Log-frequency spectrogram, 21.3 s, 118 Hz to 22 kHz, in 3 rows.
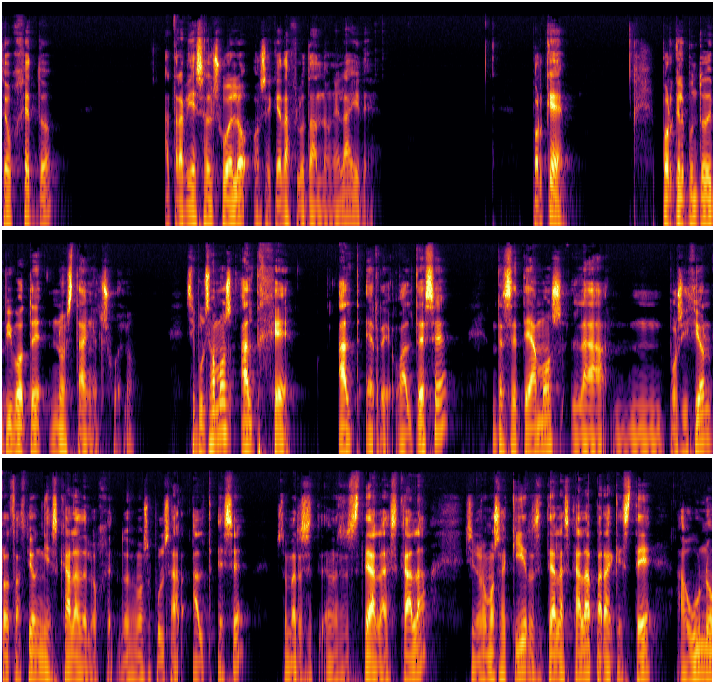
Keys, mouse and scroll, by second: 3.7 click, 15.8 alt+s, 18.5 n.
